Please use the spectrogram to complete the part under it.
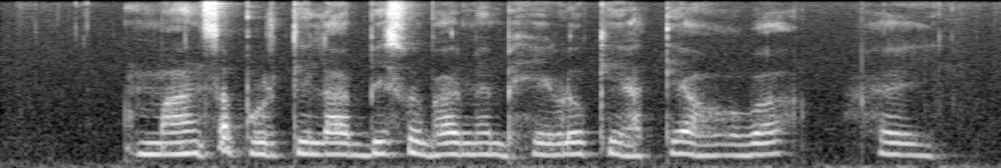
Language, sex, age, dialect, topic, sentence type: Magahi, male, 18-24, Central/Standard, agriculture, statement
